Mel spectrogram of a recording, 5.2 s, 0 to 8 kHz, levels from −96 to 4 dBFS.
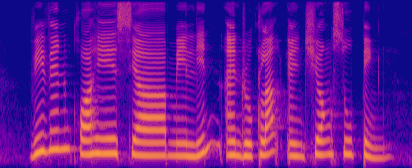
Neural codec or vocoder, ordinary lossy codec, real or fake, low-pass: none; none; real; none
